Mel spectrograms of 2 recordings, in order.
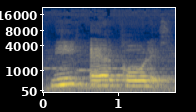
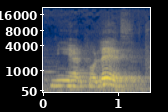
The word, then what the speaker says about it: miércoles: So when we read, we are going to pronounce this part stronger, okay? So it is miércoles, okay? You can notice this difference, miércoles or miércoles, okay?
